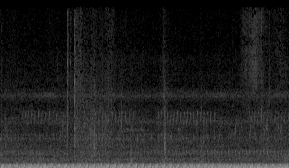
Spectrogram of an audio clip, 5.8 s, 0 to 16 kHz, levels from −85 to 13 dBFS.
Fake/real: real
